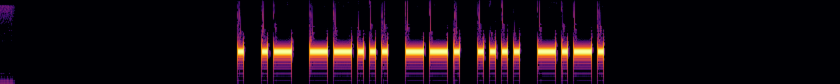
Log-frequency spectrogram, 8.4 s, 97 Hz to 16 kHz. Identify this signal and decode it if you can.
Morse code, heard as a keyed tone, about 20 wpm, 700 Hz. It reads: EA7GHC
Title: DXCC-100 Call Signs - 6 Characters - 20wpm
